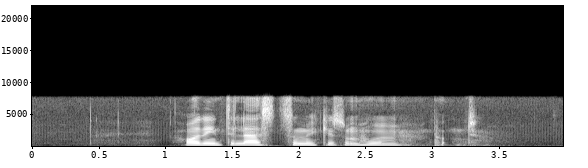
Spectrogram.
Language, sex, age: Swedish, female, 23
